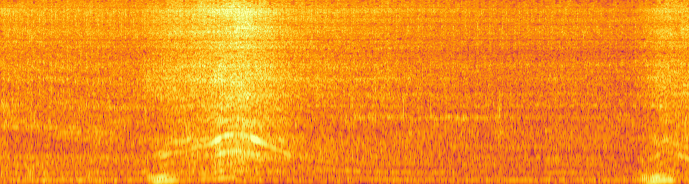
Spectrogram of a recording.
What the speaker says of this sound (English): Started right up with a jump. Engine sounds good to me.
